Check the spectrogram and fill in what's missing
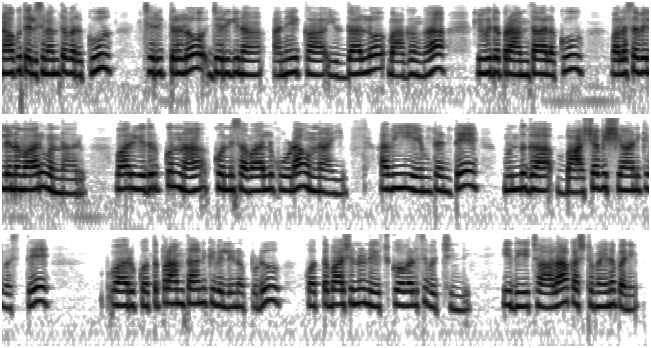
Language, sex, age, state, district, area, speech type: Telugu, female, 18-30, Andhra Pradesh, Konaseema, rural, spontaneous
